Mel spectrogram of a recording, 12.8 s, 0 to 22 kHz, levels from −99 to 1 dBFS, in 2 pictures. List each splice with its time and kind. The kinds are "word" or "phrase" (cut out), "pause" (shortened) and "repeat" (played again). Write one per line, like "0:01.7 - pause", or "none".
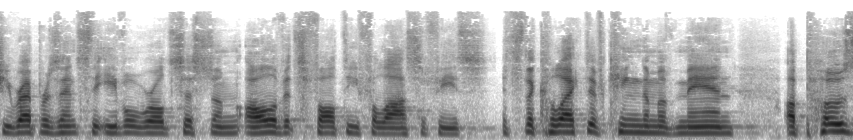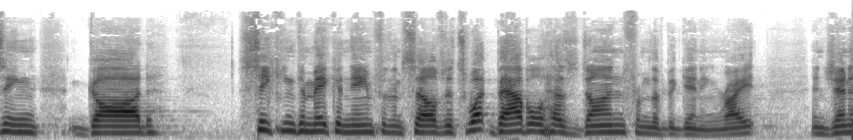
0:03.7 - pause
0:11.4 - word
